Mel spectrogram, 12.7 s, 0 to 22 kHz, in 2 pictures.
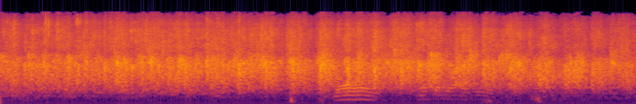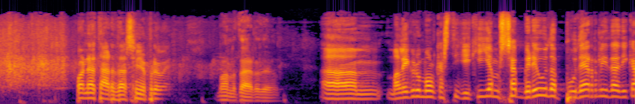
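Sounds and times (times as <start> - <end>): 
audience applause welcoming the composer on stage: 0.0 - 9.0
speech: 3.4 - 3.9, 7.1 - 12.7.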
